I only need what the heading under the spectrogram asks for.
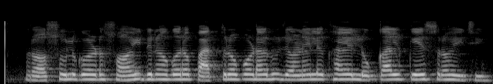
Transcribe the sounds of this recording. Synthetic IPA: ɾɔsulɡɔɽsɔɦid̪ʱnɔɡɔɾɔpat̪ɾɔpɔɽaɾud͡ʒɔɽ̃elekʰaelokalkesɾɔɦit͡ʃʰi

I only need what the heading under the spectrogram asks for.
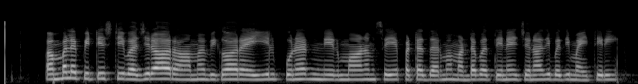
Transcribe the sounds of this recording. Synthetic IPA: pɐmbɐlɐpɪʈːɪsʈiʋɐd͡ʒɪɾaːɾaːmɐʋɪɣaːɾɐjɪlpʊnɐɾnɪɾmaːnɐmsɛjːɐpːɐʈːɐd̪ʱɐɾmɐmɐɳɖɐbɐt̪ːɪnɐɪd͡ʒɐnaːðɪbɐðimɐɪt̪ːɪɾi

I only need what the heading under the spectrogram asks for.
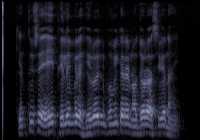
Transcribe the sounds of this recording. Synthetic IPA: kint̪useːɦipʰilimɾeɦiɾoinbʱumikaɾenɔd͡ʒɔɾɔasibena̰ɦḭ̃

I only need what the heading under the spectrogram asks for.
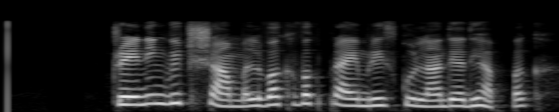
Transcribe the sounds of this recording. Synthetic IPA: ʈɾeːnɪ̃ŋɡʋɪt͡ʃʃaːməlʋəkʰʋəkʰpɾaːɪmɾiːskuːlãd̪eːəd̪ʱjaːpək

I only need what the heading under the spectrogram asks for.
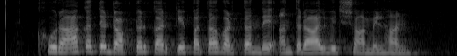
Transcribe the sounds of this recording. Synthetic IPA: kʰʊɾaːkət̪eːɖɔːk̚ʈəɾkəɾkeːpət̪aːʋəɾt̪ənd̪eːʔənt̪əɾaːlʋɪt͡ʃʃaːmɪlɦən

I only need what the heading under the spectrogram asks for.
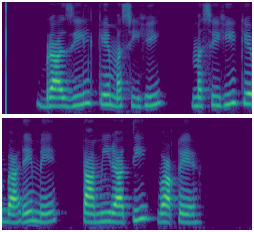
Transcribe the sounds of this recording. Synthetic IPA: bɾaːziːlkemɐsiːɦi | mɐsiːɦikebaːɾemẽ | t̪aːmiːɾaːt̪iʋaːqe

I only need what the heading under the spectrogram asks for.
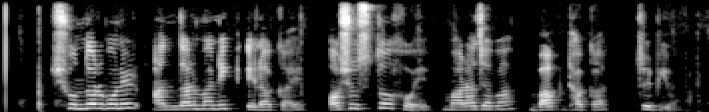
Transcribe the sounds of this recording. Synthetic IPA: ʃund̪oɾboneɾand̪aɾmanikelakae | ɔʃust̪ʰohoemaɾad͡ʑaoabakɖʱaka | ʈɾibiu

